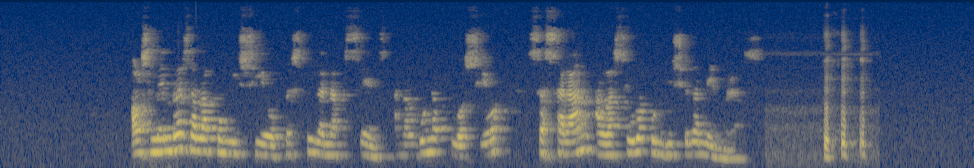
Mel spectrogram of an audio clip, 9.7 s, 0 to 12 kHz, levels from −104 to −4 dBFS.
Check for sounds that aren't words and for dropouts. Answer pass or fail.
fail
